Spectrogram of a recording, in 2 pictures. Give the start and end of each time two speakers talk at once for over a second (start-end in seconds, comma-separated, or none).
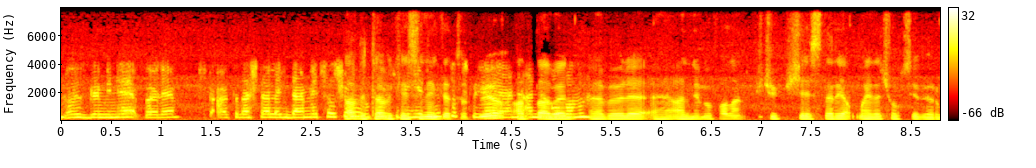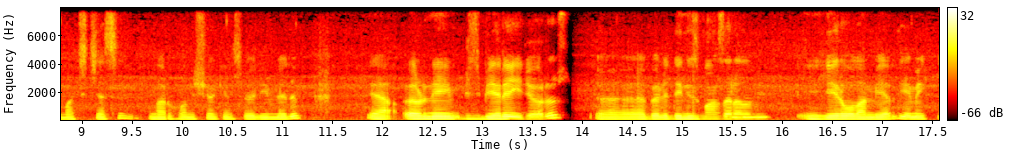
2.8-5.3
